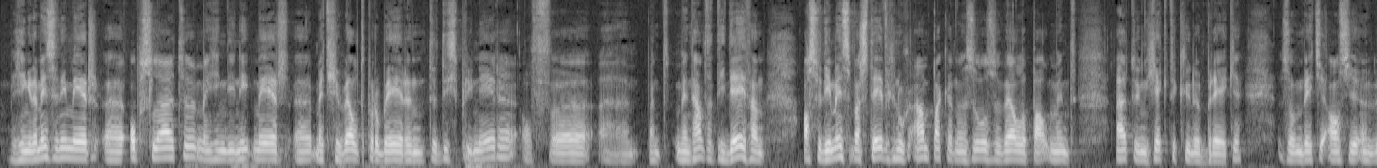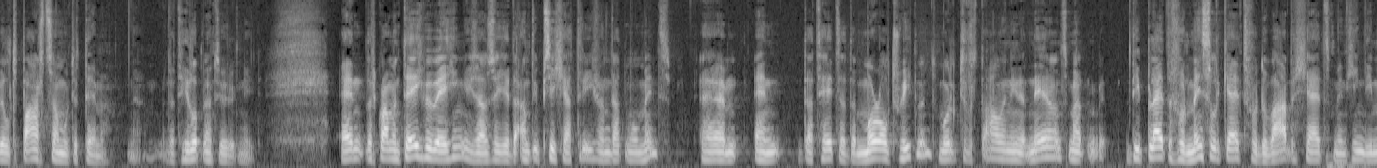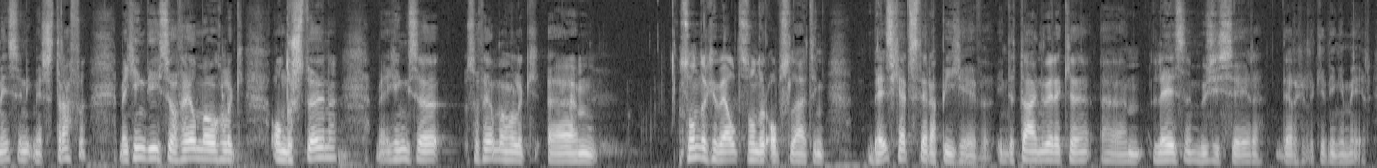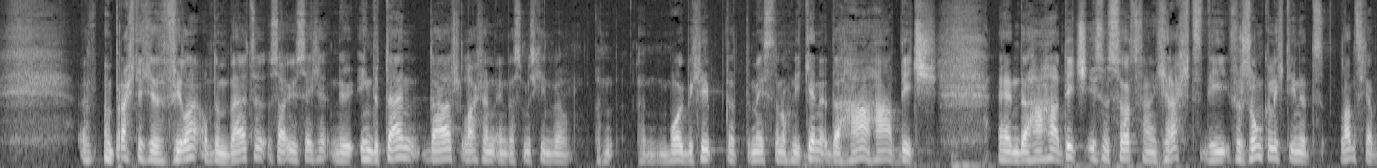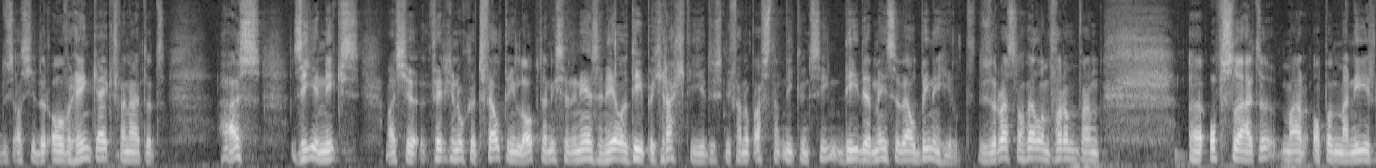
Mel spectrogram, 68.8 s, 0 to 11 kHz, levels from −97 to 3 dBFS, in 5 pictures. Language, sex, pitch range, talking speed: Dutch, male, 115-135 Hz, 205 wpm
